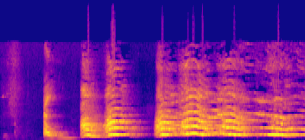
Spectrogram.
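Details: Shiba Inu dog howling in drawn-out, wavering tonal notes with rich harmonics, three rising and falling howls after a short silence, the last one long and gently undulating.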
